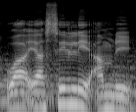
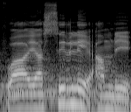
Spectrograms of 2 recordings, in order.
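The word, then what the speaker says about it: وَيَسِّرْ لِي أَمْرِي: আপনারা ভিডিও স্ক্রিনের উপরে দেখতে পাচ্ছেন পবিত্র কোরআনের সূরা তহার 26 নম্বর আয়াতের একটি অংশ, এটির উচ্চারণ হবে ওয়া ইয়াসিরলি আমরি, ওয়া ইয়াসিরলি আমরি।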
